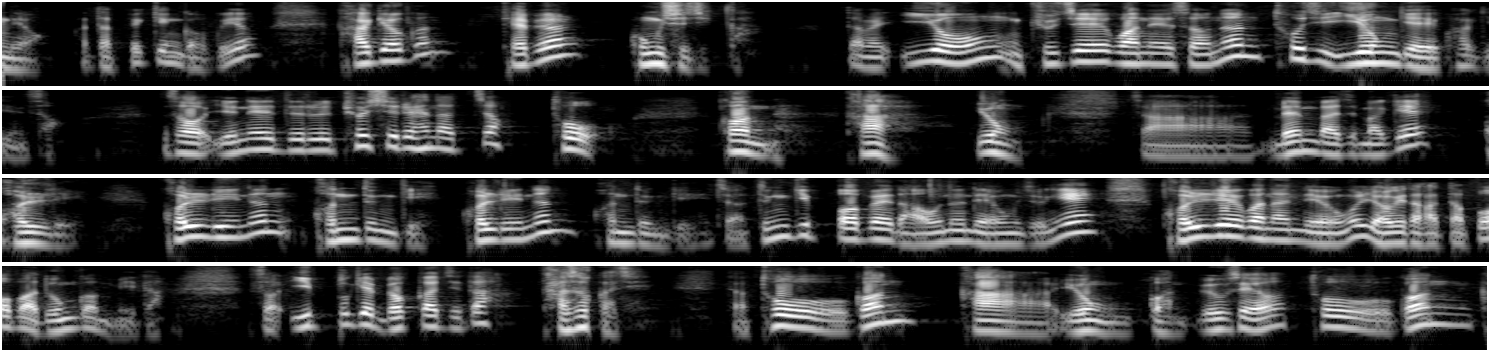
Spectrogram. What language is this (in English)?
Korean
